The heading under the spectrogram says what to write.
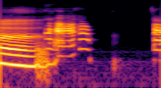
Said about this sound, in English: Your cat keeps yelling at me. Your cat? Yeah.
